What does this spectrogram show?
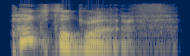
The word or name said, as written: pictograph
